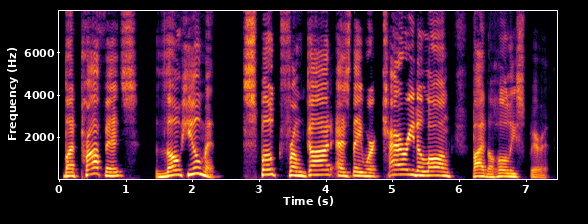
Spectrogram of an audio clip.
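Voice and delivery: solemn Bible reading; scripture reading. Acted. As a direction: read the verse with weight. Reads scripture.

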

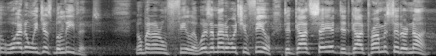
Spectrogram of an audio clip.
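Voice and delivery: high, loud, fast fiery preaching; shouted sermon climax, fast and driving; preaching at full force. Acted. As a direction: hammer it home like a revival preacher.

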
